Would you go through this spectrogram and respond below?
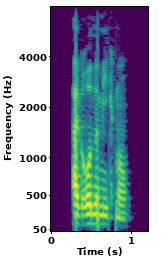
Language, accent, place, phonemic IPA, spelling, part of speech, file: French, France, Lyon, /a.ɡʁɔ.nɔ.mik.mɑ̃/, agronomiquement, adverb, LL-Q150 (fra)-agronomiquement.wav
- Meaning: agronomically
